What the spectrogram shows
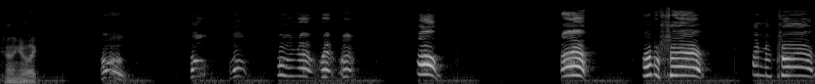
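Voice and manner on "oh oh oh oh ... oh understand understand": very high, loud, muffled distant cries. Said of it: "a muffled voice".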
